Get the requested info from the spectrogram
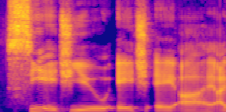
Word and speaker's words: Chuhai: Chuhai Labs, is that? It's a Japanese word. They're based in Kyoto. – How do you spell it? – C H U H A I.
